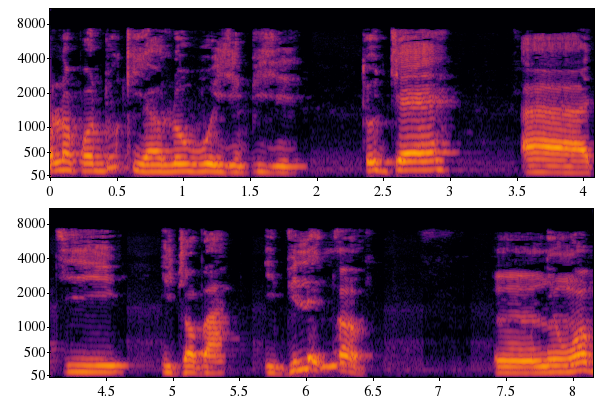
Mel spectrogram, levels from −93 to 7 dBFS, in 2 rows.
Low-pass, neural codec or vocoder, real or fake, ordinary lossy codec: 7.2 kHz; none; real; MP3, 48 kbps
